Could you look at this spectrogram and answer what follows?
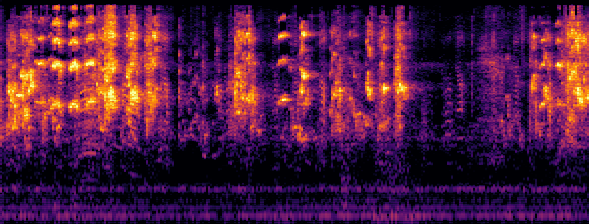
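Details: Several finches chirp continuously while feeding on rice: bright, high tweets in quick clustered bursts, briefly thinning mid-way before picking up again, over a faint steady low hum.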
